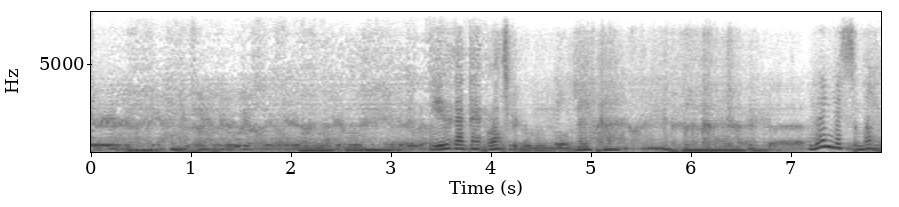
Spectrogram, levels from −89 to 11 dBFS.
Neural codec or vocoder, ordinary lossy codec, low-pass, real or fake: codec, 16 kHz, 0.5 kbps, FreqCodec, smaller model; Opus, 24 kbps; 7.2 kHz; fake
